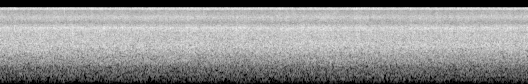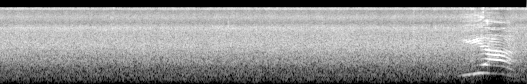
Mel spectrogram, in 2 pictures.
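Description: Steady rain falling, an even hiss that holds at one level throughout.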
